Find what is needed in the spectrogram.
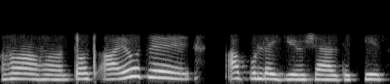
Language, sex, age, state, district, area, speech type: Dogri, female, 18-30, Jammu and Kashmir, Udhampur, rural, conversation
